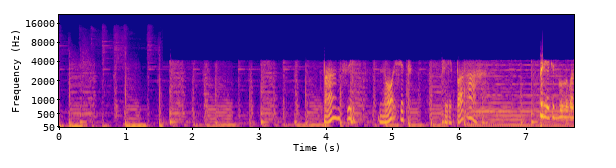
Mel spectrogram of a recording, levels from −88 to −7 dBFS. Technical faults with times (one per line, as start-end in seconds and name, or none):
1.55-7.73 input switched to a poorer device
